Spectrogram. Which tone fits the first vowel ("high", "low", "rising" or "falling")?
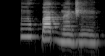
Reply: high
